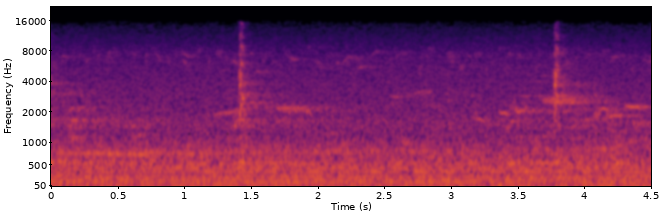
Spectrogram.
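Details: Two sharp, short 'kik' notes from a Syrian woodpecker (Dendrocopos syriacus), about two seconds apart, recorded 20 June 2019, over a steady low hiss and rumble with faint distant chirps.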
